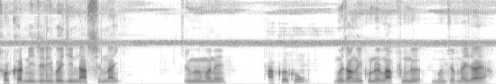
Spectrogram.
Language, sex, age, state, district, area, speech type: Bodo, male, 45-60, Assam, Chirang, rural, spontaneous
